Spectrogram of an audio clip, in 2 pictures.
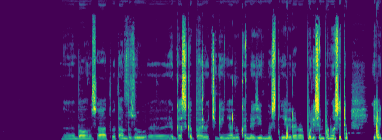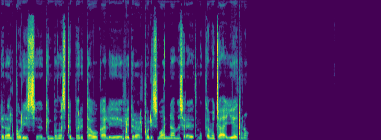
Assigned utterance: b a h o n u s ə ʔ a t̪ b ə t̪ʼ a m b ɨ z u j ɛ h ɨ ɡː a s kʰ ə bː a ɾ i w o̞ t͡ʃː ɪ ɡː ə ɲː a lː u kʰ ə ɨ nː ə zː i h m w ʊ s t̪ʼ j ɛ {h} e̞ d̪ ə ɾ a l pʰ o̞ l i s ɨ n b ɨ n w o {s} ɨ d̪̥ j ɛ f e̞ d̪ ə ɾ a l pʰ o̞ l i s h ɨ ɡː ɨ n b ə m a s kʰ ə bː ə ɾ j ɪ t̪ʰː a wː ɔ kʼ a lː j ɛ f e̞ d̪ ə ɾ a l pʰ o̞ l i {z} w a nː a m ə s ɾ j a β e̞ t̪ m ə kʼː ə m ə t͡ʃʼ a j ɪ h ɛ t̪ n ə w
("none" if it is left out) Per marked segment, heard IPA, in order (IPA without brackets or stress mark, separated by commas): f, s, s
